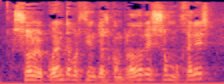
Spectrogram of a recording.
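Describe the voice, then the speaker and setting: A man, co-hosting a radio show, reading news items quickly and breaking in with joking, sarcastic asides. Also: on the high side, dark tone. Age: 30s.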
